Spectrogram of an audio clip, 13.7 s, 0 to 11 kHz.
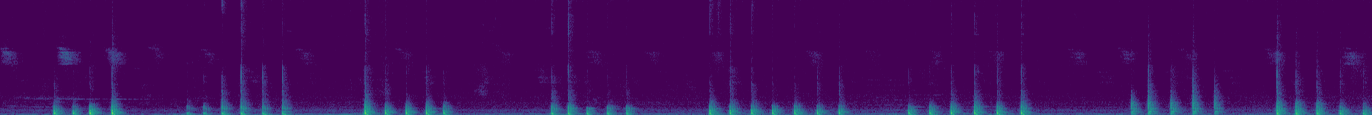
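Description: A plastic marker cap knocks and taps on the printed "Take me to Paris" hardboard cover of an A5-size notebook held upright. Forty-two short, dry, hollow knocks come in quick bursts of about five or six, separated by brief pauses. Each knock stops almost instantly, with a low, woody body and no bright ring.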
